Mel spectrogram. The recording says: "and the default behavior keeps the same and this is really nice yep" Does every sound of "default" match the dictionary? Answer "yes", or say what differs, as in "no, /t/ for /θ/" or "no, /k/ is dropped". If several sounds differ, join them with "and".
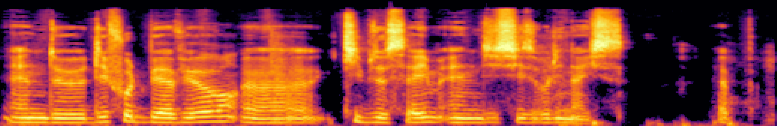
no, /l/ is dropped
